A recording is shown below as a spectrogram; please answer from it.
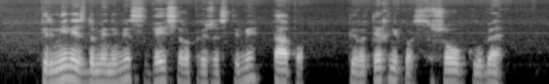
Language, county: Lithuanian, Klaipėda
